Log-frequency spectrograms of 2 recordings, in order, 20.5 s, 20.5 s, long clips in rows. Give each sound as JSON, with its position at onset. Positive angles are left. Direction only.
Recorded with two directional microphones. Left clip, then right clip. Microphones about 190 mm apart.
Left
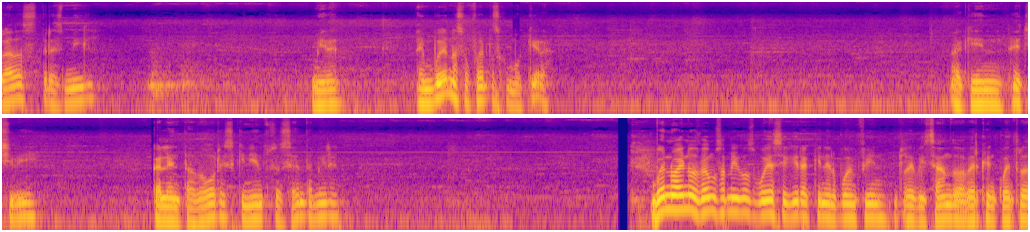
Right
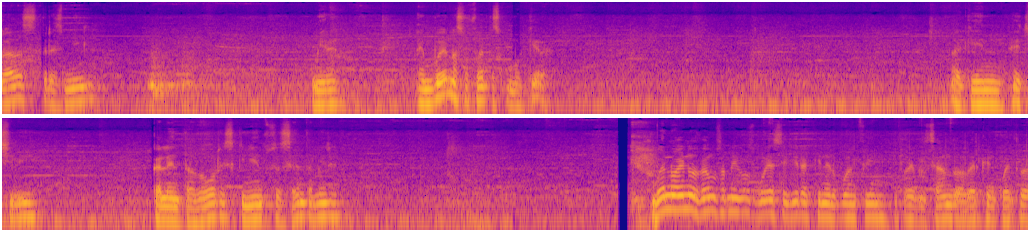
{"t": 0.0, "sound": "speech", "side_deg": 30}
{"t": 4.1, "sound": "speech", "side_deg": 35}
{"t": 9.5, "sound": "speech", "side_deg": 35}
{"t": 11.7, "sound": "speech", "side_deg": 30}
{"t": 16.8, "sound": "a man's voice", "side_deg": 40}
